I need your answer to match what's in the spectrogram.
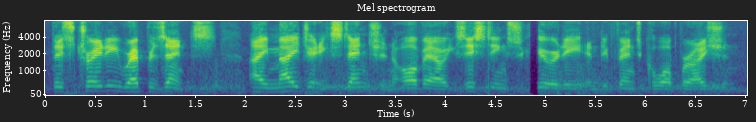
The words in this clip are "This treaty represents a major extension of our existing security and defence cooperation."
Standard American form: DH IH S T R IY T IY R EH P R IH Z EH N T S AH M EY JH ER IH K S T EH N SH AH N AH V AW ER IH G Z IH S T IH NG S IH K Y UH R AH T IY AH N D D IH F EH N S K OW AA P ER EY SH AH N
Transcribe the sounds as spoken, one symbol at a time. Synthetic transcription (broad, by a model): DH IH S T R IY T IY R EH P R IH Z EH N T S AH M EY JH ER IH K S T EH N SH AH N AH V AW ER IH G Z IH S T IH NG S IH K Y UH R AH T IY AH N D D IH F EH N S K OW AA P ER EY SH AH N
